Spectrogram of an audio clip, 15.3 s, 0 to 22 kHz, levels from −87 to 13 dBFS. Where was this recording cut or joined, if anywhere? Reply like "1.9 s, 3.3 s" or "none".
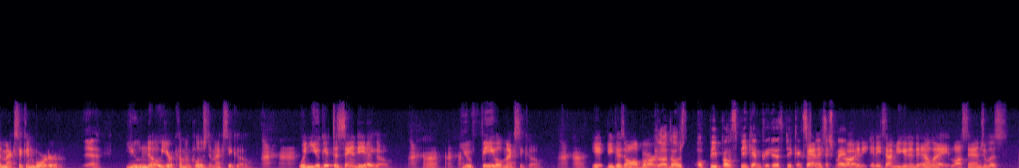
13.0 s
